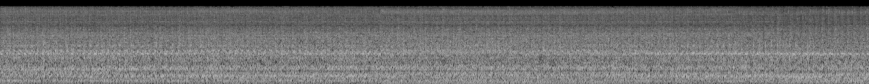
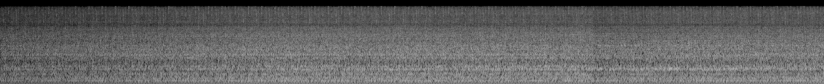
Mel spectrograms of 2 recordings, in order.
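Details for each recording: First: 2007 Saab 9-3 2.0T, codes P1682 and P0201-P0204, intermittent rough running, gas smell and smoke: loud uneven lumpy running under constant hiss as injectors stay open and flood it; ECM injector drivers suspected. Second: 2007 Saab 9-3 2.0T with intermittent injectors-staying-on fault, codes P1682 and P0201-P0204: after the fault just cleared, steady even idle with smooth regular beat, no stumbles or misses; engine running cleanly again.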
